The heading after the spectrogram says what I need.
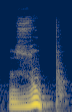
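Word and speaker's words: зуб: So you see this b voiced, but it's at the end of a word. So I pronounce this b as p. Zub, zub.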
